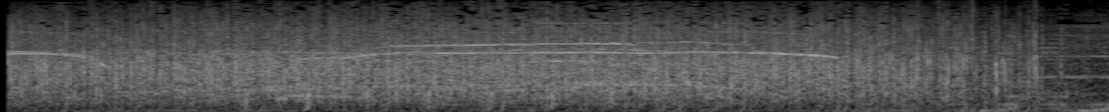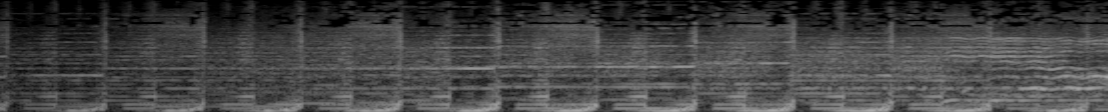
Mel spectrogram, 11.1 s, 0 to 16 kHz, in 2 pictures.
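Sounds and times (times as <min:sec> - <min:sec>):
reversed applause: 0:00.0 - 0:05.3.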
